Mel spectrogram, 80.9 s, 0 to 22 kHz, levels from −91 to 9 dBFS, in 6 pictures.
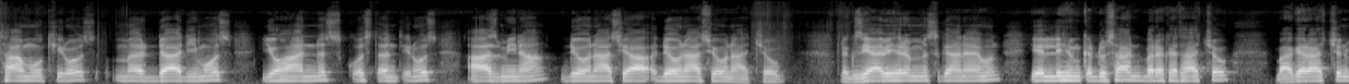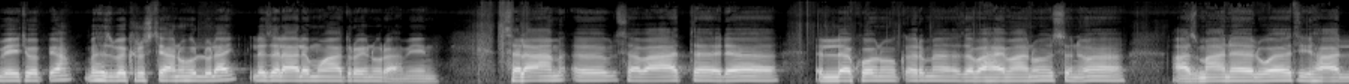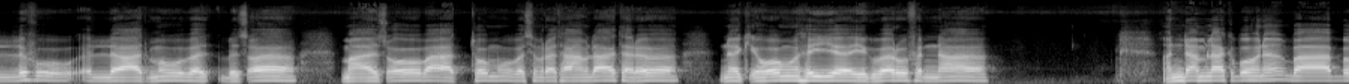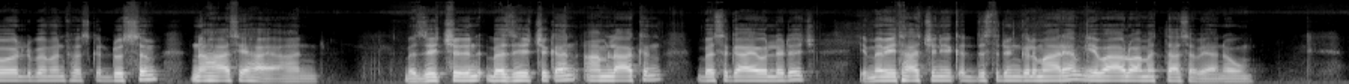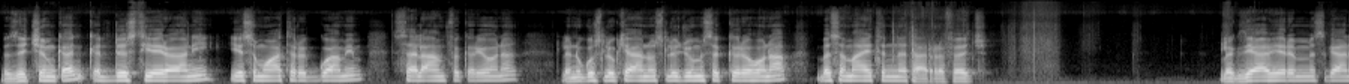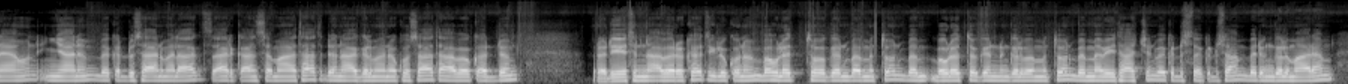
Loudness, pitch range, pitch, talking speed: -15 LUFS, 135-145 Hz, 140 Hz, 75 wpm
